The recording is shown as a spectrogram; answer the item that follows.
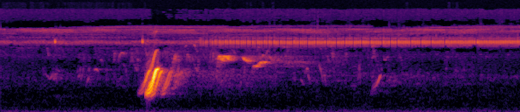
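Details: Single sharp rising croak with a brief rattling tail from adolescent frogs in a Kenyan wetland, then softer high chirping insects and a constant high-pitched buzzing background.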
